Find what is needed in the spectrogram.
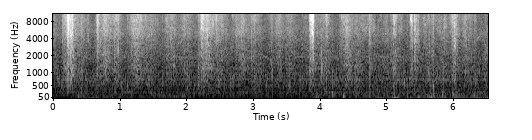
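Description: Footsteps walking over mown grass strewn with dry leaves: irregular sharp crunches, the loudest just after the start and about four seconds in.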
